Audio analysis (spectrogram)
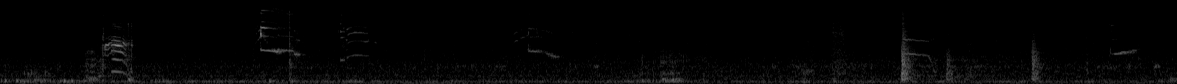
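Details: Baby Bengal kittens give high, thin mews at irregular intervals, calling their mother, who is away on a short walk; she hears them and answers.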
